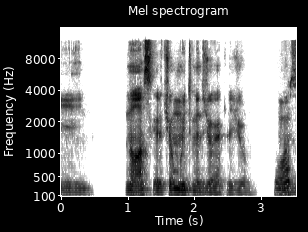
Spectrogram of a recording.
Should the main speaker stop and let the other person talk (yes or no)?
yes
